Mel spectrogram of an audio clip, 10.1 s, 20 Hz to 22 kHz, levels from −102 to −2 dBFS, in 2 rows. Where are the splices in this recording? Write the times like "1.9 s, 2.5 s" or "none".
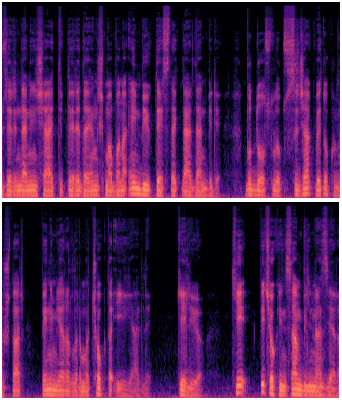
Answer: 4.2 s, 4.8 s, 8.8 s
